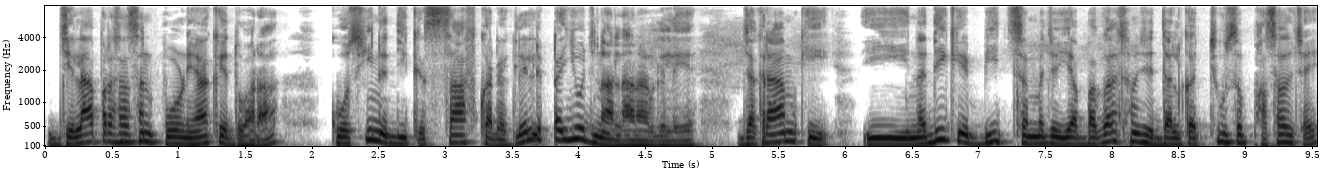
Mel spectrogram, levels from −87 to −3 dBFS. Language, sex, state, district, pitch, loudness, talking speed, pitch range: Maithili, male, Bihar, Purnia, 140 Hz, -13 LUFS, 230 wpm, 125-170 Hz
